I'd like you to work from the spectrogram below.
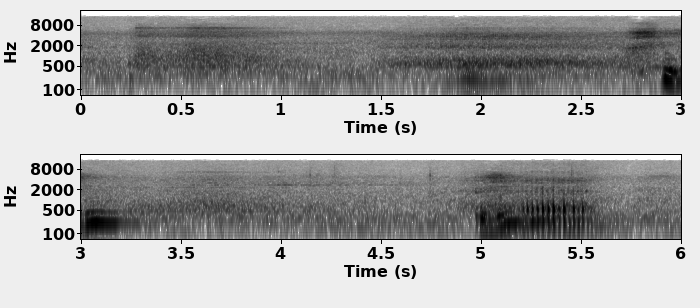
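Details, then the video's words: An English Bulldog named Petruchio snores while asleep indoors. Slow, breathy, wheezing breaths run through the clip, broken by two louder, rattling snorts, about three and five seconds in. "Bulldog inglês roncando"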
